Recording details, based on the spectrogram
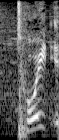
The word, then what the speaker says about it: Theut: Toit is spelled T-H-E-U-T, Dylan Toit.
